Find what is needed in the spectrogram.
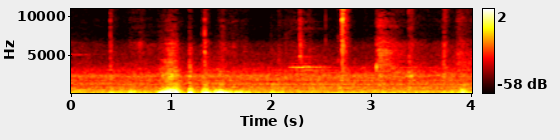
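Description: Plastic PVC cards being handled and slid across the printer's plastic top, with a few light clicks and a short cluster of handling noise about a second in, over a faint steady low hum.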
